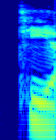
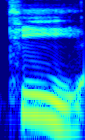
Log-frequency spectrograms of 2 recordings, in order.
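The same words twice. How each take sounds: First: The vowel is short. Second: The vowel is long. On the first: The speaker calls it wrong. "it wouldn't just be tea" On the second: The speaker calls it right. "you'd have to extend the vowel in tea"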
